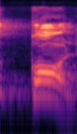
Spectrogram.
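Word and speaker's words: call: यहाँ पे देखिए सी ए डबल एल, इसको सॉल नहीं पढ़ेंगे, क्या पढ़ेंगे? इसको कॉल। या क्योंकि सी का दो उच्चारण हमने बताया था पिछले क्लास में, स और क, तो यहाँ पे क उच्चारण होगा कॉल।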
